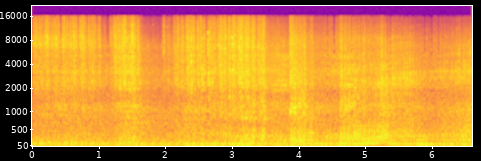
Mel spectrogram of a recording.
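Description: Classic car engines rumbling loudly through their exhausts as they pull away, with one engine rising and then falling in pitch about four seconds in.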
